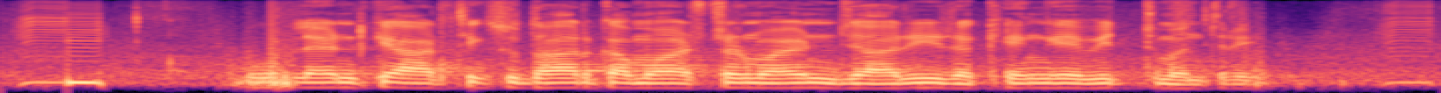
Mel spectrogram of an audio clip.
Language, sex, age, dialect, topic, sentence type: Hindi, male, 18-24, Kanauji Braj Bhasha, banking, statement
